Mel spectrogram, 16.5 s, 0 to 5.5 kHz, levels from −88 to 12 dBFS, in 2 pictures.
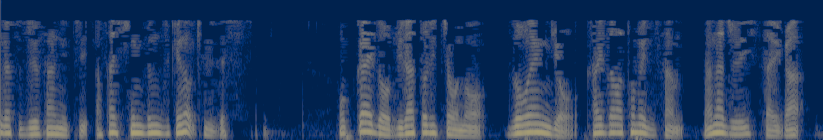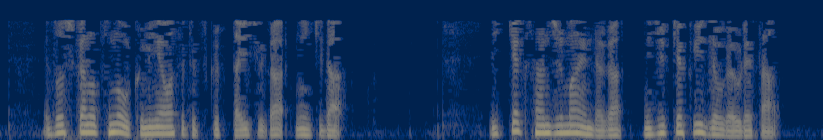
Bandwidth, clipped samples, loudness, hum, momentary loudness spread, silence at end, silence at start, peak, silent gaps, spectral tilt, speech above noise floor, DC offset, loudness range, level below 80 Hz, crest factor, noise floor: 3.9 kHz; under 0.1%; -32 LUFS; none; 10 LU; 0.45 s; 0 s; -16 dBFS; none; -11.5 dB/octave; 45 dB; under 0.1%; 5 LU; -56 dBFS; 16 dB; -76 dBFS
